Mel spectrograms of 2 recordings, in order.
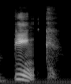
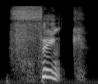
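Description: First: The word begins with a b sound. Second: The word begins with a th sound. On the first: The speaker calls it wrong. "or bink" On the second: The speaker calls it right. "we're asking them to say think"

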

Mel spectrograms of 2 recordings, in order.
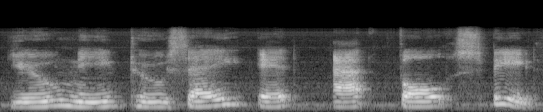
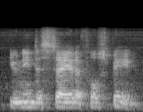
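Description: First: The sentence is spoken slowly, each word enunciated. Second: The sentence is spoken quickly at normal pace. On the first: The speaker calls it wrong. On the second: The speaker calls it right.

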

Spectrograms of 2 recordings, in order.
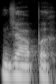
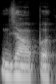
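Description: The two takes are said the same way.

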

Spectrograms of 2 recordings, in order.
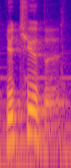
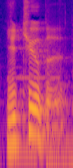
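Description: Both takes have the same delivery.

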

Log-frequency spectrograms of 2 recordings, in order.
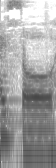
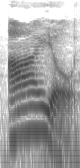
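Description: First: The s is pronounced in the word. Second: The s is silent in the word. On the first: The speaker calls it wrong. "chứ không phải là isle" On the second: The speaker calls it right. "mình đọc là aisle"

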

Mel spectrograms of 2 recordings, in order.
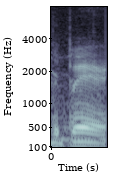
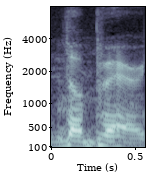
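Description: First: It is said in a plain, normal voice. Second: It is said with a rough, growling voice. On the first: The speaker calls it wrong. "you can't just say The Bear" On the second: The speaker calls it right. "You got to have it with the growl right there"

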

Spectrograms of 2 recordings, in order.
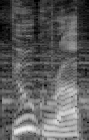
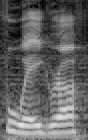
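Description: First: The first syllable sounds like 'foo'. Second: The first syllable sounds like 'fway', as in Fuego. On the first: The speaker calls it wrong. "I was also thinking about Fugruff" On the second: The speaker calls it right. "which is more like Fuegruff, because Fuego"

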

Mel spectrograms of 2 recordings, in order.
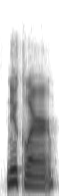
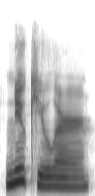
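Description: First: It is squeezed into two syllables. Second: It has three syllables, ending like muscular. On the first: "pronounced it with two syllables" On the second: "just like the mispronunciation nuclear"

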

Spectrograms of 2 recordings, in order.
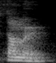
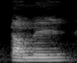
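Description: First: The final consonant is a special R-like sound. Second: The final consonant is a plain L sound. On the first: The speaker calls it right. "it's Tamil. So the R sound is not present in any of the other languages" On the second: The speaker calls it wrong. "it's not Tamil"

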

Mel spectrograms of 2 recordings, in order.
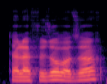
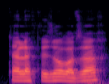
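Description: Both takes have the same delivery.

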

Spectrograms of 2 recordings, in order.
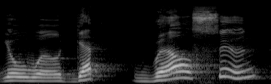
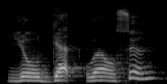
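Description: First: You and will are said as separate words. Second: You and will are merged into one syllable. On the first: "you하고 will이 지금 떨어져 있는데" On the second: "붙여서 발음하면"

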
